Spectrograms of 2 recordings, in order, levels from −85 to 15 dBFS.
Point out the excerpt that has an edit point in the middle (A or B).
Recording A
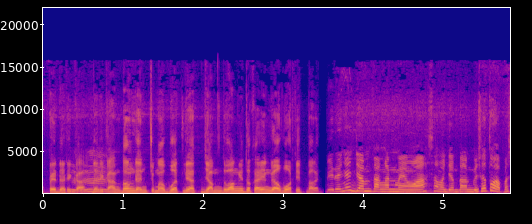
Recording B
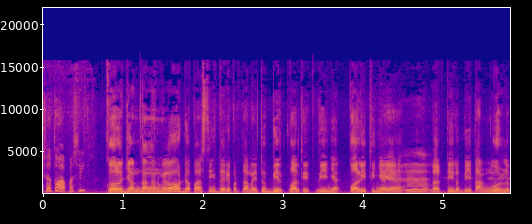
A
